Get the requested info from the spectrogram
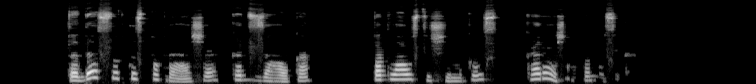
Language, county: Lithuanian, Klaipėda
